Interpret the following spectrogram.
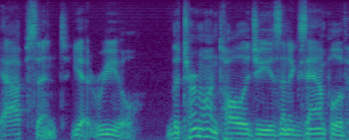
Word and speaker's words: hauntology: In the original French, the age in haunt is silent, and therefore both hauntology and ontology are in fact pronounced the same.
